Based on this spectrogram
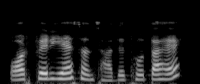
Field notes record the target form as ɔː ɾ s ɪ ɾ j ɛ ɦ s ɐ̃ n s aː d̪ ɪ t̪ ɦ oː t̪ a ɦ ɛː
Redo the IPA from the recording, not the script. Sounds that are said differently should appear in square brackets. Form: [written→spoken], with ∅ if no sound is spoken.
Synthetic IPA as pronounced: ɔː ɾ [s→f] ɪ ɾ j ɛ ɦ s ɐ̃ n s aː d̪ ɪ t̪ ɦ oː t̪ a ɦ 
